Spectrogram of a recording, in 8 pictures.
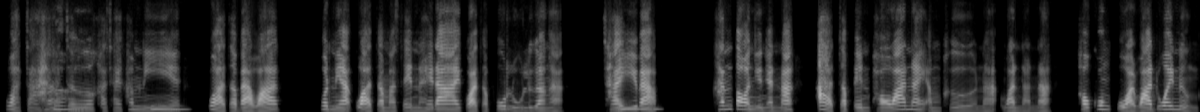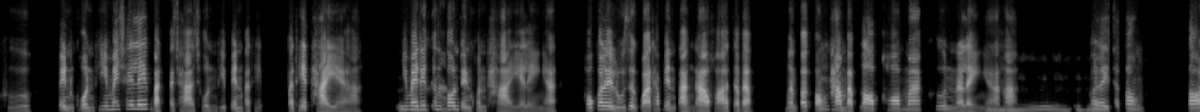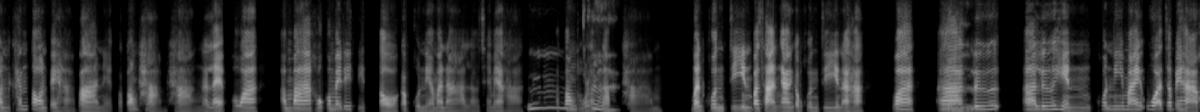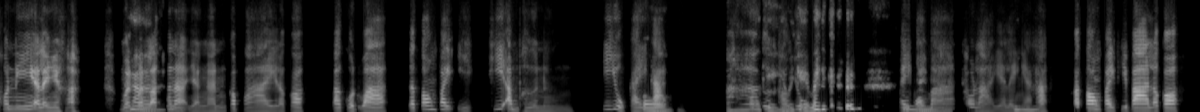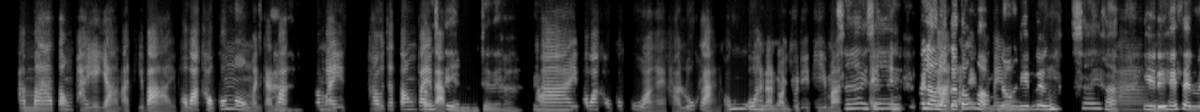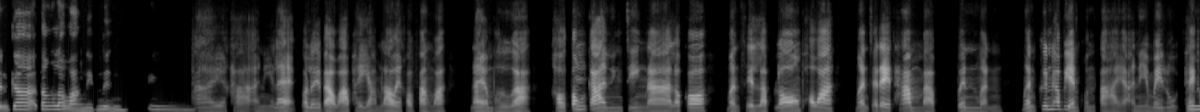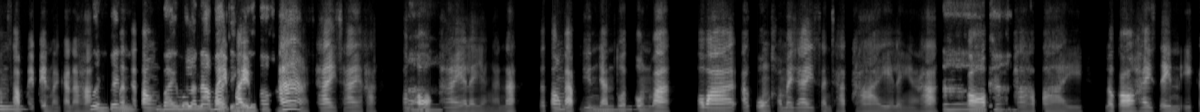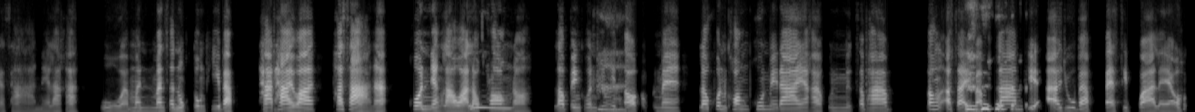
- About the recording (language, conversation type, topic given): Thai, podcast, คุณเคยมีทริปเดินทางที่ได้ตามหารากเหง้าตระกูลหรือบรรพบุรุษบ้างไหม?
- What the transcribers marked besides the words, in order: laughing while speaking: "เงี้ยค่ะ"; laughing while speaking: "ไม่ได้เกิน"; laugh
